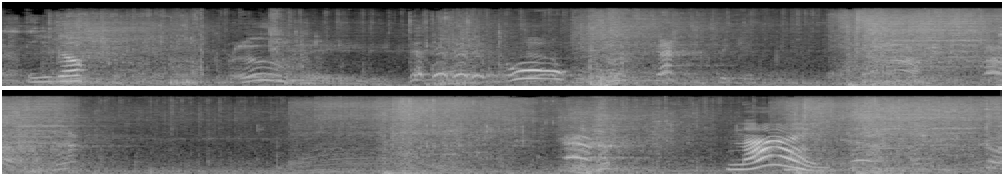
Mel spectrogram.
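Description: A chainsaw engine roars and revs.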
